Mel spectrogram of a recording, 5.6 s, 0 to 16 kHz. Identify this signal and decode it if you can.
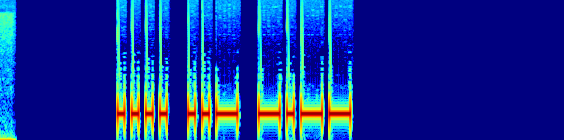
Morse code, heard as a keyed tone, about 17 wpm, 700 Hz. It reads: HUY
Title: USA Call Sign Postfixes - 3 Letters 17wpm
